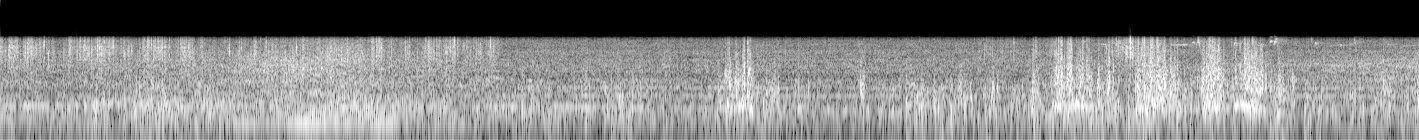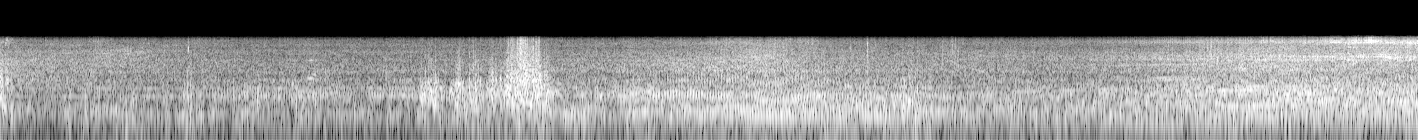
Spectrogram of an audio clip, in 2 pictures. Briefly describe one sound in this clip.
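Tyres roll steadily over smooth pavement.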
